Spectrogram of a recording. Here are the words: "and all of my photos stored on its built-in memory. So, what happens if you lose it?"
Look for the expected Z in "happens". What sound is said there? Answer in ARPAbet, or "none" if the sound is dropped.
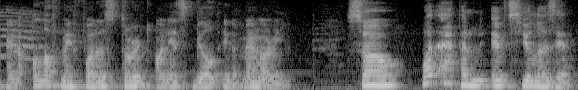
none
